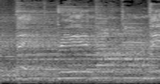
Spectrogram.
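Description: A live rock band playing: male voices sing held notes over strummed acoustic guitars and a fiddle.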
